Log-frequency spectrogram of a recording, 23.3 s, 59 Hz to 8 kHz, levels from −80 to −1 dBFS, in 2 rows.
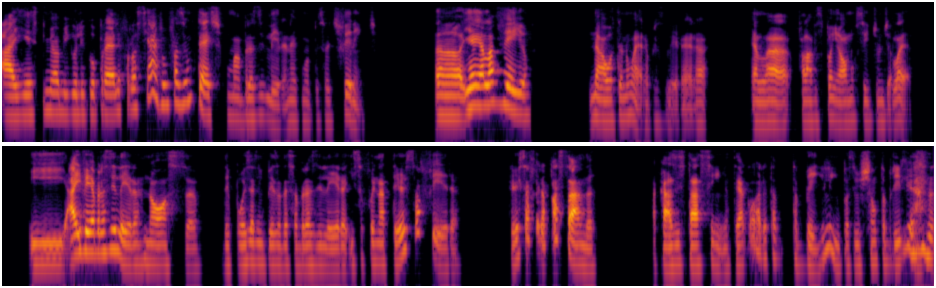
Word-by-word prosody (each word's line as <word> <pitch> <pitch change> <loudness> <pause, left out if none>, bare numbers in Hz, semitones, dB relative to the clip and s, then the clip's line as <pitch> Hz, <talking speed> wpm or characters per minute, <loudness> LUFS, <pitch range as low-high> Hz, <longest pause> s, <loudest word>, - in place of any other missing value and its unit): Aí 150 0 +4
esse 155 0 -5
meu 170 -2 -3
amigo 160 -1 -5
ligou 160 0 -6
pra 160 -1 +1
ela 155 +2 +4
e - - -7
falou 195 - -4
assim, 195 0 -5
ah, - - +4
vamos 225 0 -6
fazer 235 0 -2
um 260 - -7
teste 155 - 0
com 150 - -20
uma 140 -1 -5
brasileira, 140 -4 -9
né, 130 0 -12
com 130 - -21
uma 125 - -15
pessoa 130 0 -18
diferente. - - -8 0.7
Hã. 150 -1 +5
E 200 - +4
aí 215 - +8
ela 220 +2 +9
veio. 190 -10 +1 0.7
Não 140 -1 +1
a - - +3
outra 130 +2 -3
não 150 +1 -5
era - - -6
brasileira, 125 -2 -16
era 65 - -7 0.5
ela 125 -1 +2
falava 125 0 -2
espanhol, 125 -1 -3
eu - - -11
não 130 - -15
sei 125 -1 -14
de 125 - -17
onde 120 -2 -12
ela - - -2
era. - - -9 0.6
Eh, 65 0 -3
aí 190 - +10
veio 200 -2 +8
a - - +3
brasileira, 195 -11 +1
nossa, 125 -4 -1 0.3
depois 125 +1 -6
da 140 - -1
limpeza 130 -2 -7
dessa 125 0 -7
brasileira, 120 -2 -3
isso 130 - -13
foi 140 - -5
na 130 0 +1
terça-feira. 190 - -4 0.6
Terça-feira - - -2
passada, 115 -3 +5 0.7
a - - -10
casa 125 - +4
está, 125 -1 +5
assim, 125 -2 -6
até 115 - -3
agora - - -3
tá - - -9 0.2
tá - - -10
bem 120 -3 -6
limpa, 130 - -9
assim, 130 0 -12
o - - -12
chão 140 +1 0
tá - - -8
brilhando. 165 - -2
130 Hz, 200 wpm, -26 LUFS, 125-160 Hz, 0.7 s, aí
